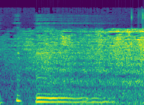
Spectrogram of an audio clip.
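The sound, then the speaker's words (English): An airplane roars past from right to left with a broad, steady rush of engine noise and a droning hum, flying from the UK to Saudi Arabia. It is fairly loud throughout, with no one speaking. “Plane is flying from right to left, whereas it should be flying from left to right.”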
